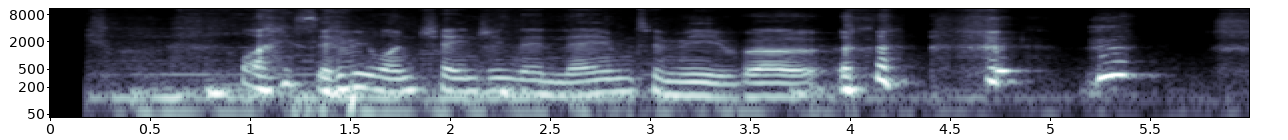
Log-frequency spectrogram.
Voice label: Voice message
